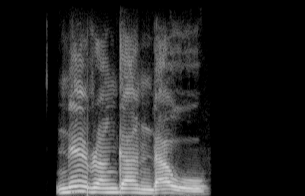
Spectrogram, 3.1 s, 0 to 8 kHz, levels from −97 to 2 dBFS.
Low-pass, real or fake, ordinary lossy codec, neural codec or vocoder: 7.2 kHz; real; Opus, 24 kbps; none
